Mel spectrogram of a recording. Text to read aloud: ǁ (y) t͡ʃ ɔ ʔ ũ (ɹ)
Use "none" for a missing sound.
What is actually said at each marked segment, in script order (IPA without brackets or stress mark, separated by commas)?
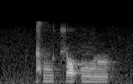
u, ɹ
